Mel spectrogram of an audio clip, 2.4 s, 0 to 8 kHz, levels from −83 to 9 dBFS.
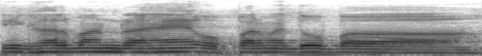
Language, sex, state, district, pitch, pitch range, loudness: Chhattisgarhi, male, Chhattisgarh, Rajnandgaon, 140 Hz, 130-145 Hz, -11 LUFS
